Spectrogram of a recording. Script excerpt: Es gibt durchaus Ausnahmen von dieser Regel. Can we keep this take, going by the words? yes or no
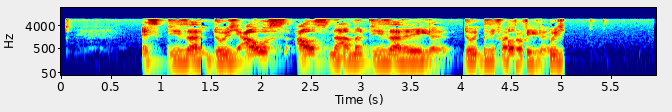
no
